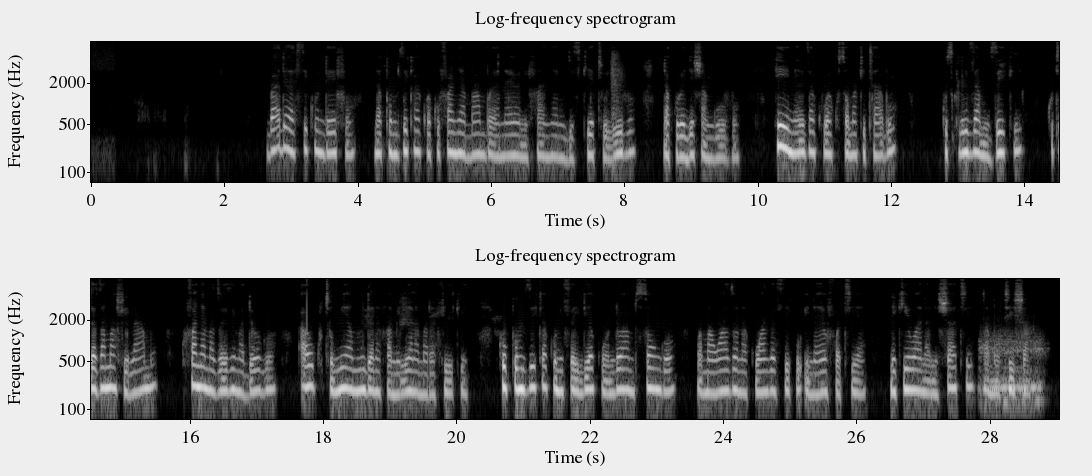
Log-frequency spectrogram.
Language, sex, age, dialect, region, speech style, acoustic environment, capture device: Swahili, female, 25-34, Kenya - Mombasa, Kenya, relaxed; focused, nature; silence; appliances, mobile / macOS / Safari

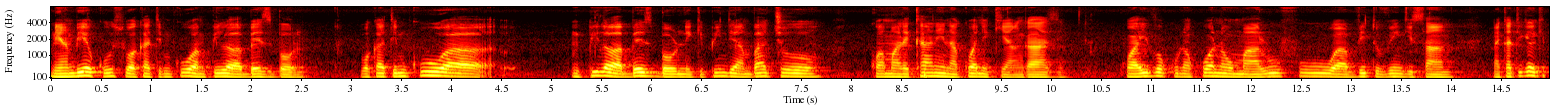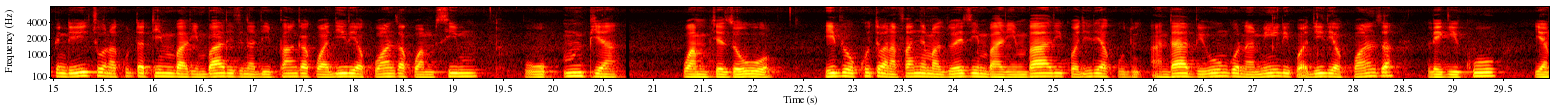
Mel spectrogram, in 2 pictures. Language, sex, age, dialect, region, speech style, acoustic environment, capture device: Swahili, male, 25-34, Tanzania - Dar es Salaam, Tanzania, focused, nature, mobile / Linux / Chrome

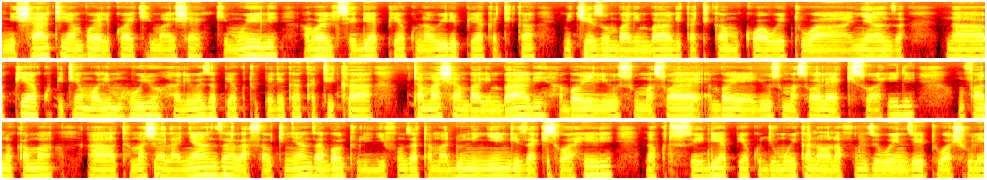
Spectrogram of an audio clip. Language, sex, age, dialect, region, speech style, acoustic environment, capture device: Swahili, male, 25-34, Kenya - Mombasa, Kenya, focused, nature, mobile / Linux / Chrome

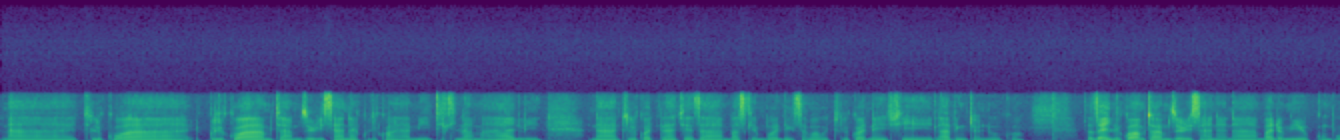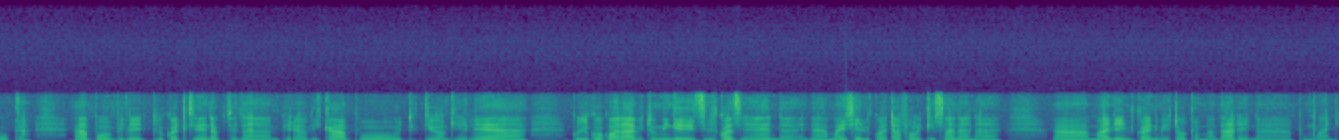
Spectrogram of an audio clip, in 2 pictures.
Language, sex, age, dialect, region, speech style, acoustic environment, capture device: Swahili, male, 35-44, Kenya - Nairobi Sheng-influenced, Kenya, relaxed, silence, desktop / Windows / Chrome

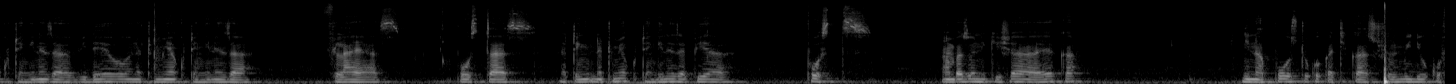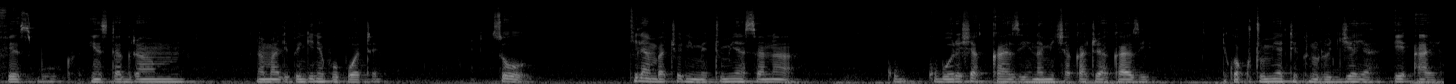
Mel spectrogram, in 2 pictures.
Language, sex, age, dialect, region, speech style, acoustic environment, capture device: Swahili, male, 25-34, Kenya - Nairobi Sheng-influenced, Kenya, focused, traffic, desktop / Windows / Chrome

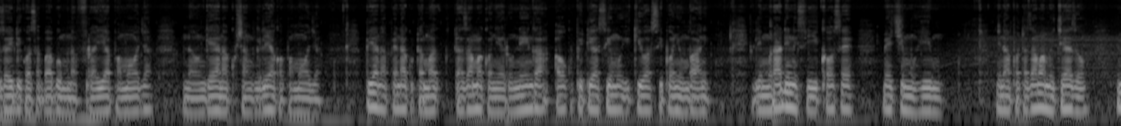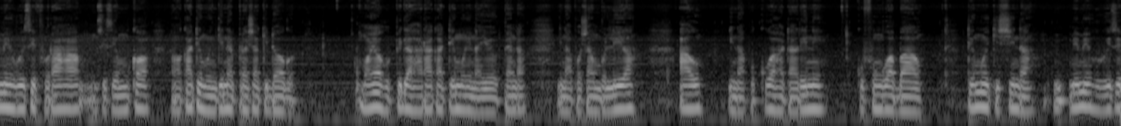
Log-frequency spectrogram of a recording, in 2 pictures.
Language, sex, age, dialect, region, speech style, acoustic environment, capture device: Swahili, male, 25-34, Kenya - Nairobi Sheng-influenced, Kenya, relaxed, silence, desktop / Windows / Chrome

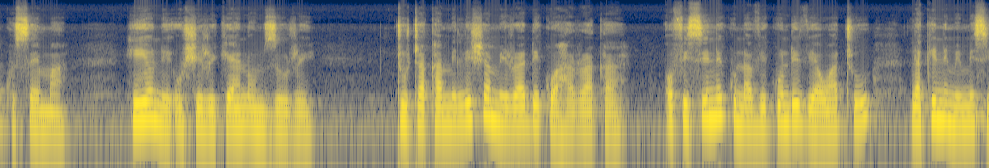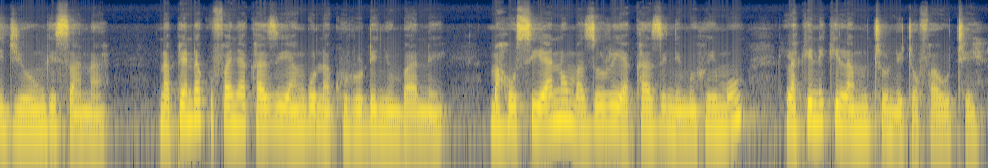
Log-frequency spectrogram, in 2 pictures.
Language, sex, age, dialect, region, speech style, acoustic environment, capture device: Swahili, female, 25-34, Kenya - Nairobi Sheng-influenced, Kenya, focused, silence, mobile / Linux / Chrome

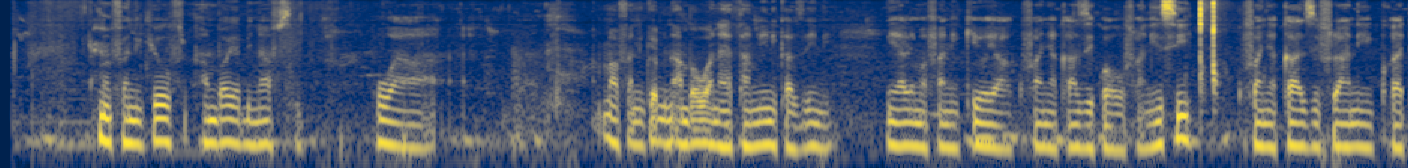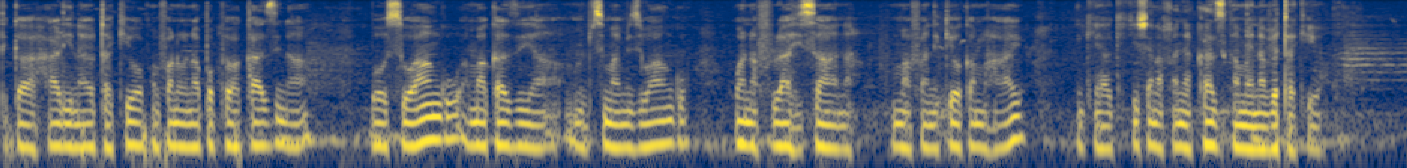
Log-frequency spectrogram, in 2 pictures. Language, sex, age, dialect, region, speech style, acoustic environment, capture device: Swahili, male, 18-24, Tanzania - Dar es Salaam, Tanzania, happy; relaxed, people talking; nature, mobile / Linux / Chrome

